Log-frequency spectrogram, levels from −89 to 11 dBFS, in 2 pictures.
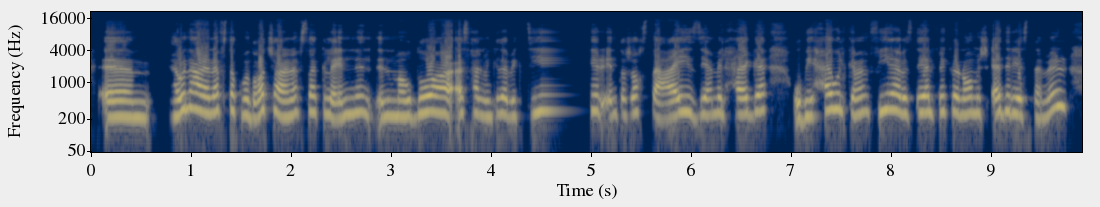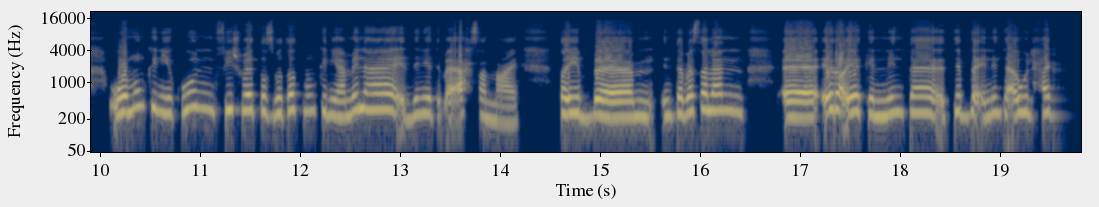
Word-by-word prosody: آمم، 220 -1 +2 0.3
هوّنها 315 +6 +4
على 270 - +4
نَفسك 290 -1 -2
وما 245 - +1
تضغطش 285 +8 0
على 235 -1 +3
نَفسك 275 +1 -3
لأن 240 +2 -1
ال 275 -3 -6
الموضوع 235 +5 +2 0.2
أسهل 260 0 -5
من 225 - -4
كده 255 +2 0
بكتير، 290 +5 -6
أنت 250 +2 -5
شخص 265 +2 -4
عايز 235 +4 +1
يعمل 250 0 -1
حاجة 255 +4 +1 0.3
وبيحاول 290 +8 +1
كمان 260 +2 -2
فيها 290 +2 0
بس 255 - +1
هي 275 - +4
الفكرة 275 +1 -1
إن 255 - -1
هو 255 +1 +1
مش 265 -2 -6
قادر 270 +3 0
يستمر، 250 - 0 0.3
وممكن 330 +2 +2
يكون 295 +5 -3
في 295 +2 -1
شوية 300 -1 +1
تضبيطات 280 +2 -2
ممكن 285 -2 -6
يعملها 300 +6 +1
الدنيا 245 +5 -2
تبقى 235 0 -1
أحسن 240 -1 -4
معاه. 175 -3 -6 0.4
طيب 250 -3 +2
آمم، 220 -1 +4
أنت 230 +3 -2
مثلًا 295 +1 +1 0.4
آآ، 220 0 +5
إيه - - +6
رأيك 280 -3 +4
إن 230 -1 0
أنت 270 -1 -1 0.2
تبدأ 280 -6 -2
إن 225 - -4
أنت 265 0 -5
أول 250 +1 0
حاجة 245 -2 -4
260 Hz, 170 wpm, -20 LUFS, 235-285 Hz, 0.4 s, إيه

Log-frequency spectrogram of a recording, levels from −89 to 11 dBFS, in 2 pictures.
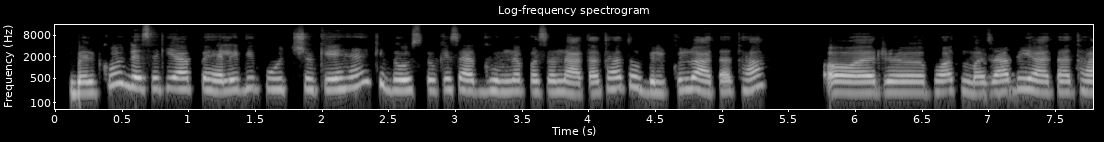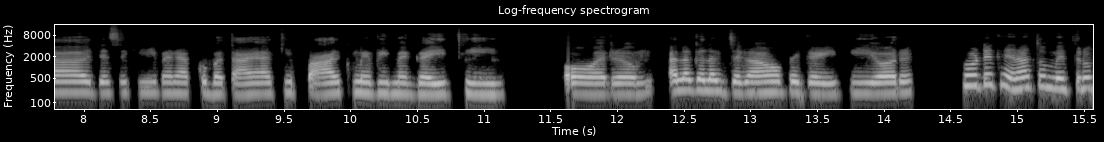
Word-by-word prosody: बिल्कुल, 195 - +1
जैसे 255 -2 +3
कि 260 +1 -5
आप 245 0 +3
पहले 225 -2 +2
भी 255 +3 -7
पूछ 240 +1 -5
चुके 235 -1 +1
हैं 300 +8 -1
कि 350 - -1
दोस्तों 225 0 +3
के 240 - -3
साथ 225 -3 +1
घूमना 215 0 -2
पसंद 205 0 -1
आता 185 0 0
था 250 +3 -1
तो, 275 +1 -2
बिल्कुल 205 +4 -2
आता 205 -3 +1
था। 235 +7 -3 0.5
और 195 0 +5 0.4
बहुत 210 +1 -1
मज़ा 200 +3 +1
भी 245 +2 -2
आता 200 +1 -2
था 200 -2 0 0.2
जैसे 190 0 -5
कि 195 0 -9
मैंने 190 0 -2
आपको 185 +1 -3
बताया 180 0 -1
कि 195 +2 -8
पार्क 190 +2 0
में 195 -1 +2
भी 190 0 -3
मैं 185 -1 -2
गई 175 0 +3
थी 175 -1 -3 0.5
और 175 -1 +2 0.4
अलग-अलग 220 0 +3
जगहों 195 +1 +2
पे 195 0 +2
गयी 180 0 0
थी 185 0 -5
और 185 +1 +4
छोटे 310 +9 -2
थे 300 -5 +1
ना 255 - +4
तो 290 - -1
मित्रों 255 0 +1
200 Hz, 195 wpm, -23 LUFS, 190-240 Hz, 0.5 s, और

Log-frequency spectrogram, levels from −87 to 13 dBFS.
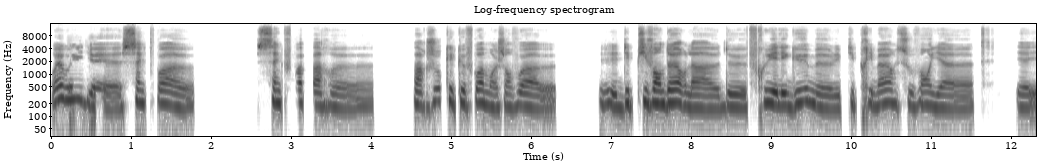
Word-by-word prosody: Oui, 235 - +2
oui, 250 -1 +2
il 185 - -1 0.4
y - - -6
5 210 -2 +5
fois, 195 -4 +1
heu, 150 - -5 0.8
5 210 -4 +4
fois 210 0 0
par, 180 -2 -2
heu, 85 - -6 0.5
par 185 -3 0
jour. 225 +7 -1
Quelquefois, 210 -2 +1
moi, 170 -4 -2
j'en 165 +1 -2
vois, 165 -2 0
heu, - - -6 0.6
et 185 -4 0
des 195 +5 +1
petits 220 - +2
vendeurs-là, 195 -7 +4
heu, - - -5
de 165 0 0
fruits 210 -2 +2
et 185 - +8
légumes, 195 +5 +2
heu, 155 -2 -2
les 150 0 -4
petits 190 - -8
primeurs, 195 +3 -2
souvent, 185 +1 -3
il 170 -2 -2
y 165 - -1
a 75 - -4 0.5
il 165 - -6
y 160 - -1
180 Hz, 180 wpm, -20 LUFS, 160-205 Hz, 0.8 s, et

